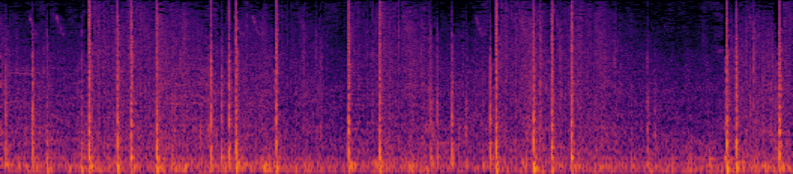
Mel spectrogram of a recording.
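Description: Aerial fireworks display: many sharp bangs and crackles from bursting shells in quick, irregular succession over a low rumble.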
